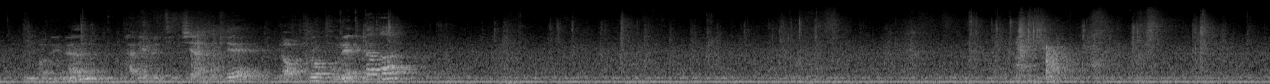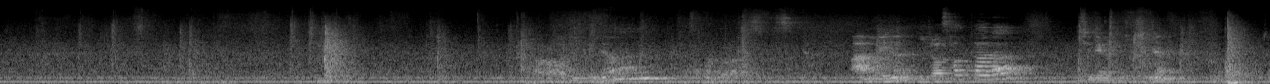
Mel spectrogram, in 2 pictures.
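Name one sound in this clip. Shoes slide and tap on a wooden floor.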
